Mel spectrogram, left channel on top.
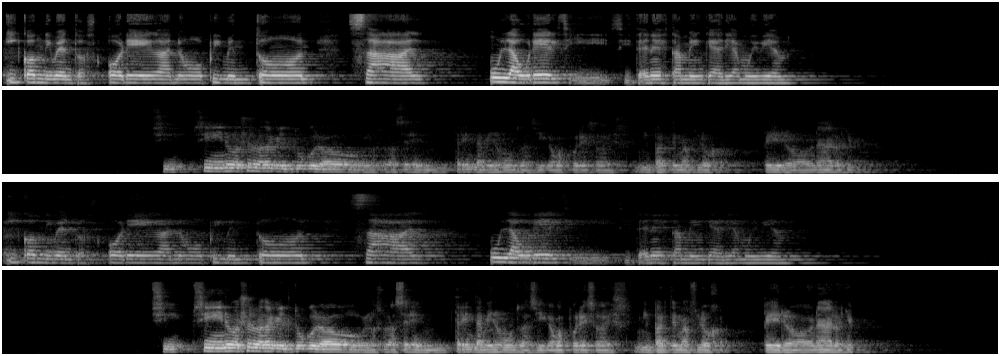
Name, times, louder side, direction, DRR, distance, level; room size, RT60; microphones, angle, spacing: voice 1, 0.0-4.2 4.9-7.9, left 8 dB, 90° left, 0.4 m, -23 dB
voice 2, 11.5-17.3 17.6-18.5, right 6 dB, 50° right, 0.3 m, -24 dB
9.5 x 6.7 x 5.2 m
head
